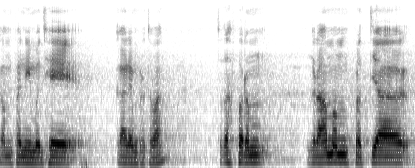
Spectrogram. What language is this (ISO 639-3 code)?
san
